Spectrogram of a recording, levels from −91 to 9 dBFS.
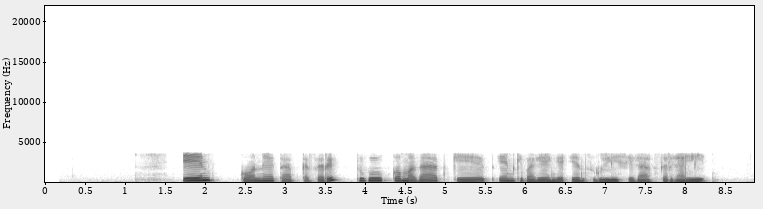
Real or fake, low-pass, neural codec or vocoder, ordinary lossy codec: real; 3.6 kHz; none; none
